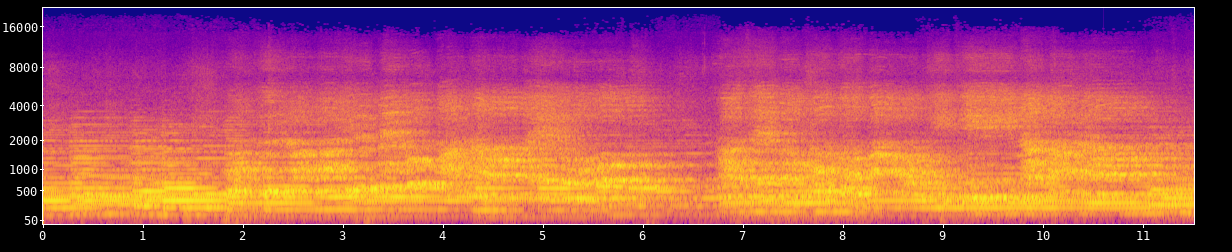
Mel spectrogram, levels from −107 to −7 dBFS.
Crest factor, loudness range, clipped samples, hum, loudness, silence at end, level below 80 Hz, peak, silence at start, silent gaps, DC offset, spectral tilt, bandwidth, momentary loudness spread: 12 dB; 2 LU; under 0.1%; none; -13 LUFS; 0 s; -50 dBFS; 0 dBFS; 0 s; none; under 0.1%; -5.5 dB/octave; 12 kHz; 3 LU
